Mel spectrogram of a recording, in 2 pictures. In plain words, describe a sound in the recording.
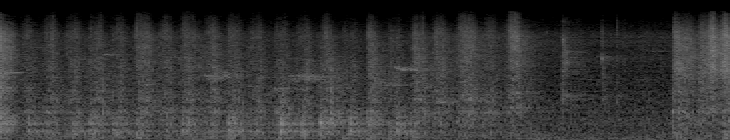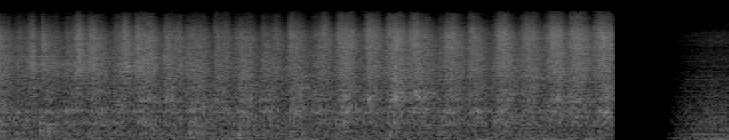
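A brush scrubs and scratches across canvas.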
